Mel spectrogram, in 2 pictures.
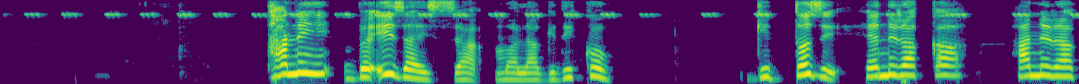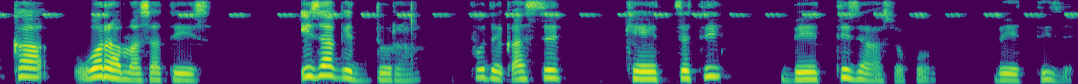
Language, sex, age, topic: Gamo, female, 25-35, government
